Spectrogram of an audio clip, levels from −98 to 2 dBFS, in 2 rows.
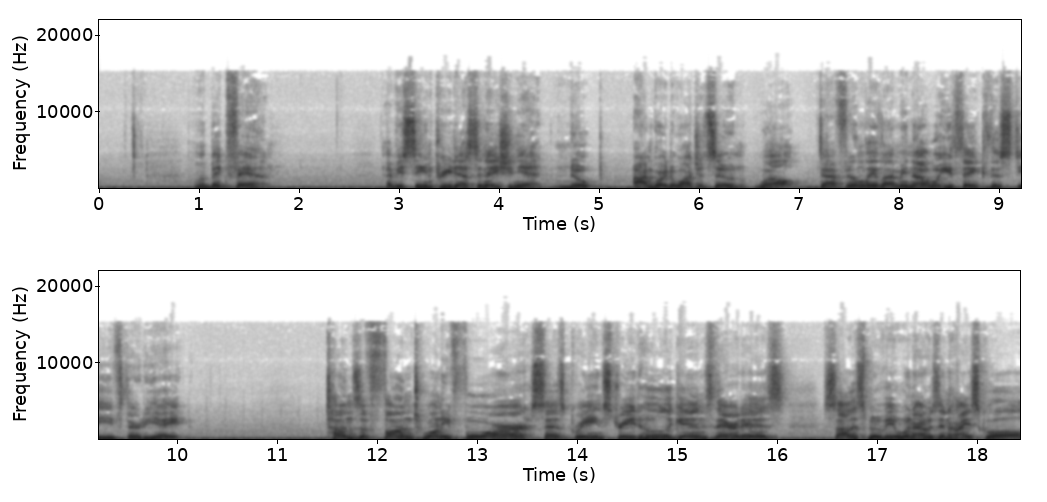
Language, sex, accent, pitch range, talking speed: English, male, American, 130-180 Hz, 150 wpm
